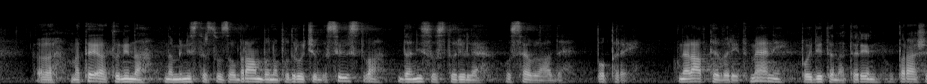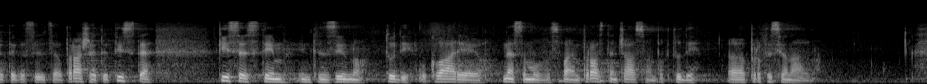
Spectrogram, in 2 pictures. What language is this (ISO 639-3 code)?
slv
